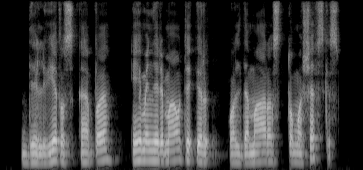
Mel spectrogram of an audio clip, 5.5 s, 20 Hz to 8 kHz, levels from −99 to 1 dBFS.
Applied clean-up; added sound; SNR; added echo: neural mask model Resemble Enhance denoiser.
